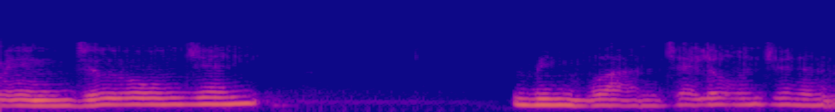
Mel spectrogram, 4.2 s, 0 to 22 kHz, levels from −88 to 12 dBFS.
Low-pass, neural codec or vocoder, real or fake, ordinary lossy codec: 5.4 kHz; codec, 16 kHz in and 24 kHz out, 0.4 kbps, LongCat-Audio-Codec, fine tuned four codebook decoder; fake; none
